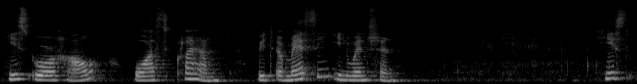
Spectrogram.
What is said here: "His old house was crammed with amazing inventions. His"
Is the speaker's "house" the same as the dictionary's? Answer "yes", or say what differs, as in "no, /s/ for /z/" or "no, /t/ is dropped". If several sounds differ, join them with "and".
no, /s/ is dropped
